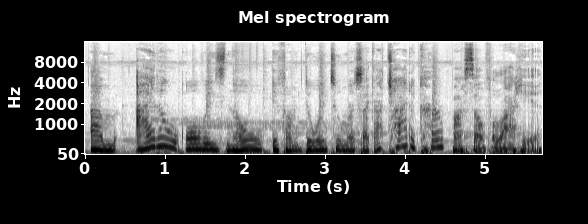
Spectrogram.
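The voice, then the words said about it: New York Brooklyn accent. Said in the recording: “this New York City accent, this Brooklyn accent,”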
